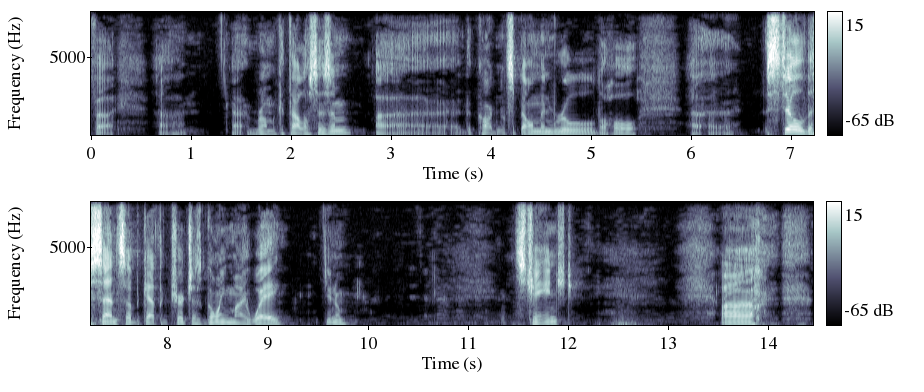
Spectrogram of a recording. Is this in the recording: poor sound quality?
no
